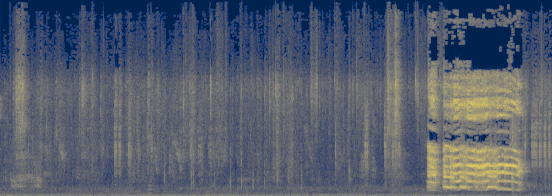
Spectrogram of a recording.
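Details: Backyard rooster in a coop where chickens are eating, giving one loud harmonic crow of about a second and a half late on, rising then falling, over steady pecking clicks and a low rumble.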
